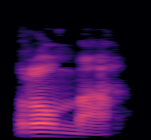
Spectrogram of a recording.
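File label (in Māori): "roma", Māori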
